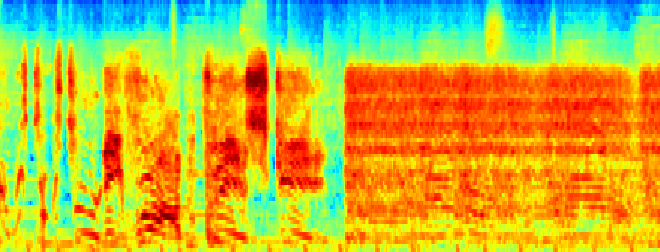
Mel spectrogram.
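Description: A recorded guitar riff with swooping, bent notes in quick succession, then a dense, sustained distorted wall of sound for the remaining seconds, loud.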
